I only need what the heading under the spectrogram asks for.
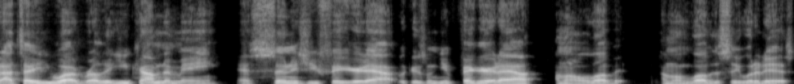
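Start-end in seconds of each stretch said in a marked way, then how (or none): none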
